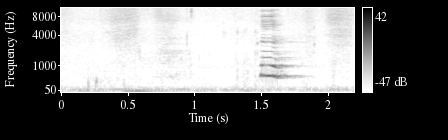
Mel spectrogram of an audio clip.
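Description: yawn

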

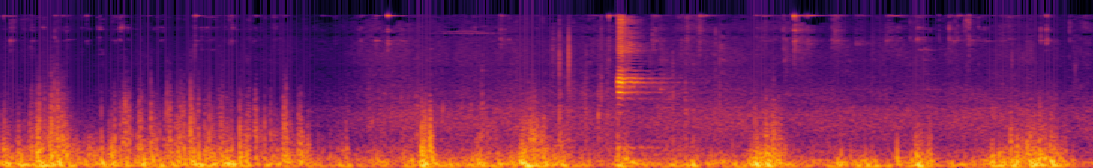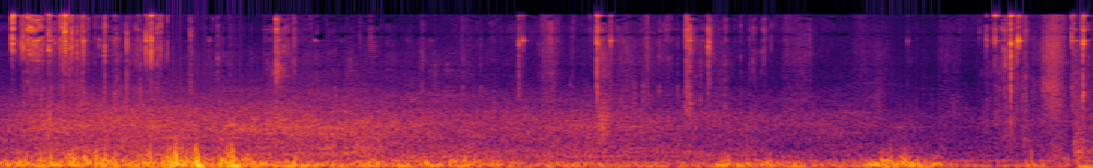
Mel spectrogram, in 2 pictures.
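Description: strong wind blowing

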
